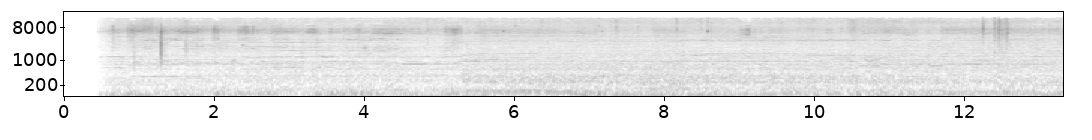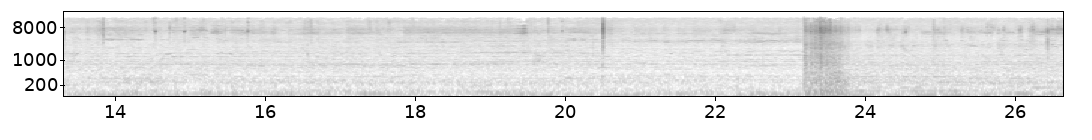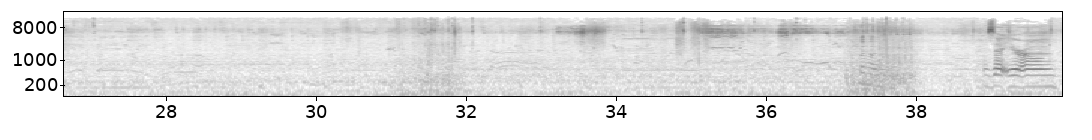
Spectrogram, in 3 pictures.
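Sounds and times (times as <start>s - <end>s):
road rumble inside car: 0.5s - 39.9s.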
